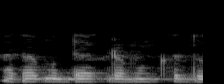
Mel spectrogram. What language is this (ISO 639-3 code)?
mar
